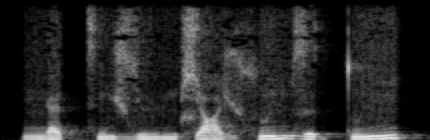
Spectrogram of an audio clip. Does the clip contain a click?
no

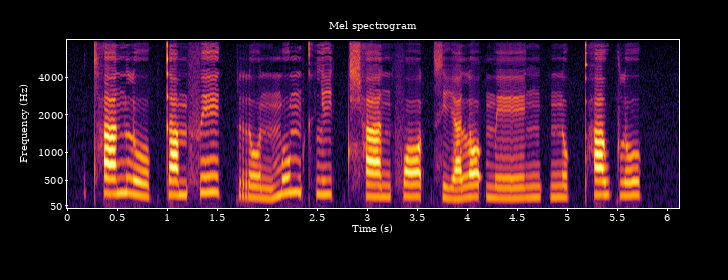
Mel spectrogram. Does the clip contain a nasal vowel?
no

